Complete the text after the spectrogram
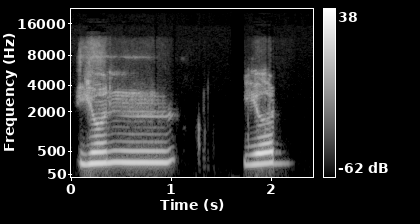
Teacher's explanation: let's try and just elongate the noon sound a bit more.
